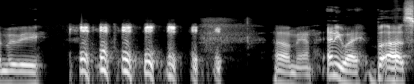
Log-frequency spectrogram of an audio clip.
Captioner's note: laughs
